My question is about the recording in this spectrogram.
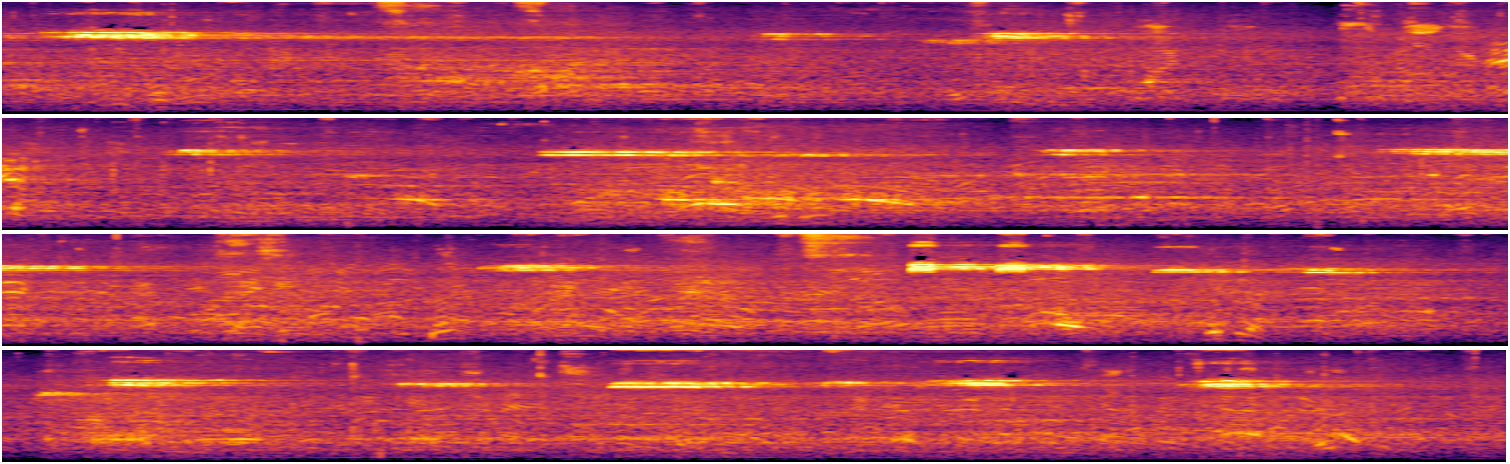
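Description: Ambient sound of a busy wrestling arena: scattered shouting from coaches and spectators, with short, high whistle blasts recurring every second or two from referees on the surrounding mats, and occasional thuds.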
